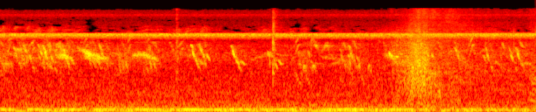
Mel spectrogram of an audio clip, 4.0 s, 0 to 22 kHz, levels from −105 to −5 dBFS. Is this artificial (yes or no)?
yes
